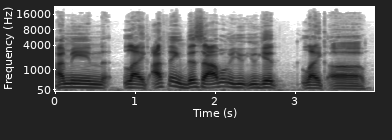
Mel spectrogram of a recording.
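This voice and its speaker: A man's voice: mid-range voice, unhurried, a little mellow, smooth, dry recording, clean studio sound. A man co-hosting a casual music discussion show, hedging and qualifying his opinions as he talks. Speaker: talk show co-host.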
